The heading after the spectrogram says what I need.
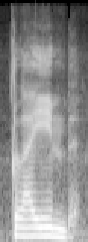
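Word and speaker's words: climb: তাহলে এখানে দেখেন সি এল আই এমবি উচ্চারণ কি হবে? ক্লাইম। এখানে কয়ল ইংরেজি কি? কয়লার ইংরেজি হচ্ছে সি এল। তারপর আইতে কি হবে? আই। আর এমবি সমান কি হবে? ম। আবার দেখেন এখানে এস আই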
